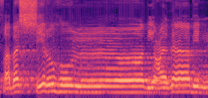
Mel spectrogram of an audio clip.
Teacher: میم ساکن کے بعد با آ رہا ہے اس لیے غنہ کے ساتھ اخفا ہوگا، اس کو اخفاء شفوی کہتے ہیں۔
